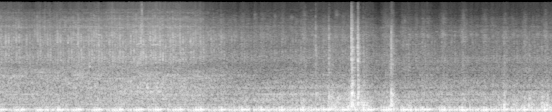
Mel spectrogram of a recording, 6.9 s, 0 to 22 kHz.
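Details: Newly supercharged MGB with Weber DCOE carb (idle jet 55F9, emulsion F16 170, pump 60) and 123 Tune+ distributor; rough, lumpy idle with stumbles, owner suspects fuelling and timing.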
